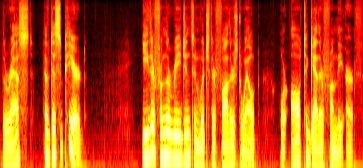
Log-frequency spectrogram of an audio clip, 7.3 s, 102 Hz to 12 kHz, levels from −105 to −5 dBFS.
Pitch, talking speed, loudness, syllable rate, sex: 100 Hz, 150 wpm, -18 LUFS, 5.1 syllables/s, male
